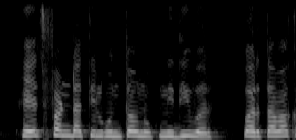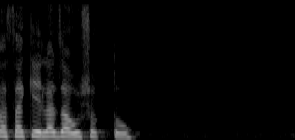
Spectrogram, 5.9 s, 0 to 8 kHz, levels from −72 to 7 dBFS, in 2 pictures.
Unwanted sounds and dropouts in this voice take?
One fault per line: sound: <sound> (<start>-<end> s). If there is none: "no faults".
no faults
